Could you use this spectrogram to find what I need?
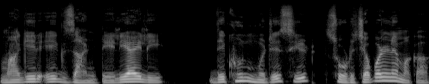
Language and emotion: Goan Konkani, sad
